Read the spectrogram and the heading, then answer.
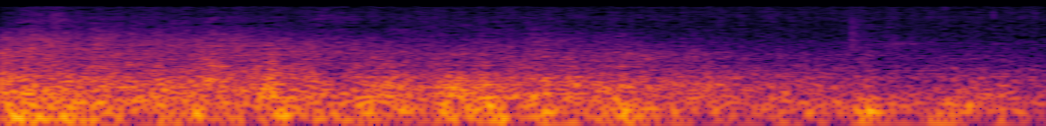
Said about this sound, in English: It's supposed to be the sound of thunder. Can you? But I didn't hear it.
